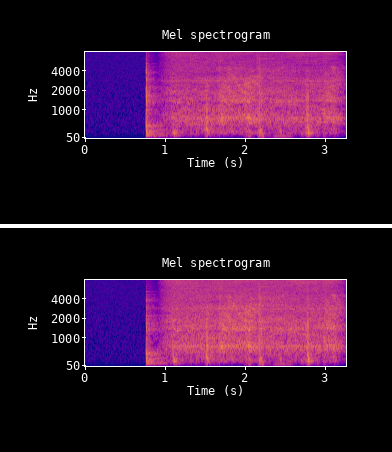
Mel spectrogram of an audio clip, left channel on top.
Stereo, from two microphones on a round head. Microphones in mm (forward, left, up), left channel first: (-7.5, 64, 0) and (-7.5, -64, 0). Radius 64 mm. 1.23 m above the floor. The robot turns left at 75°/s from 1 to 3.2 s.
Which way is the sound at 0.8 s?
45° left (ahead or behind).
